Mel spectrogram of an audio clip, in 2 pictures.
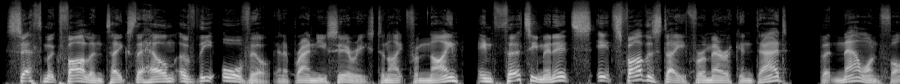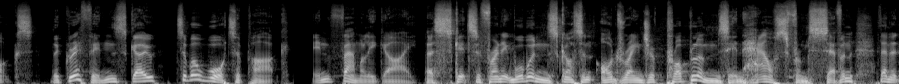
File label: Continuity Demo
